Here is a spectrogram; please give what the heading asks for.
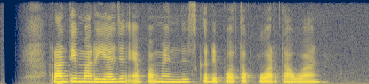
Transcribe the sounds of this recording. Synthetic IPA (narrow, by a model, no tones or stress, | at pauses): rʔant̪imaɾiad͡ʒɨŋʔɛ̰pamɛndɪskɨrdipɔt̪ɔkːuwa̰rt̪awan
